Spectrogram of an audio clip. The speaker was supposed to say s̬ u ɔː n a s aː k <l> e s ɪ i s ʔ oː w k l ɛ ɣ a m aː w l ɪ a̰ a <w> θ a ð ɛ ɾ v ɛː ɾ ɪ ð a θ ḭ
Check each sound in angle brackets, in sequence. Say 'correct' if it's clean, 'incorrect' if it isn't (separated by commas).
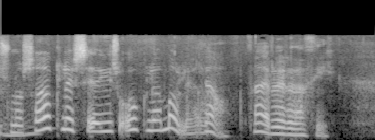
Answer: correct, correct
